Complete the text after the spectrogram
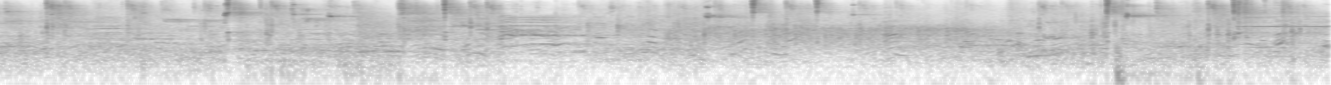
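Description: Fencers' shoes squeak and thud on the floor.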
